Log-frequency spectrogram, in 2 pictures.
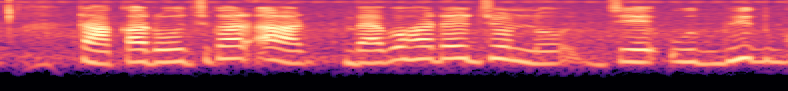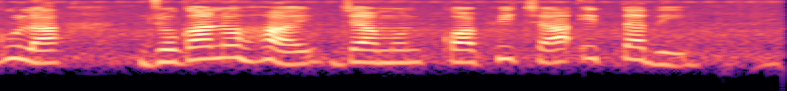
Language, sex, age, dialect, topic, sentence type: Bengali, female, 18-24, Northern/Varendri, agriculture, statement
